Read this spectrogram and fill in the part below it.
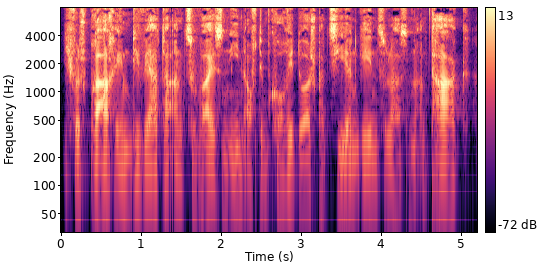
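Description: An actor narrating in the first person as a former investigating judge in a radio drama, measured and sober. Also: male voice, a bass voice, steady tone, fairly bright tone. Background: music underneath.

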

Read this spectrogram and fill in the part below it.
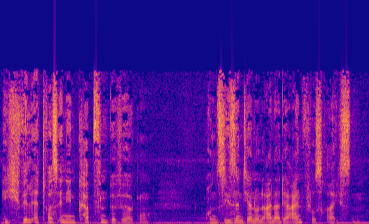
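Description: A woman's voice: on the low side, brisk, over music, close to an everyday voice. An actress in a radio drama playing a combative female campaigner who keeps challenging a banker. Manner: pointed, challenging, insistent. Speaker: activist critic at a forum.

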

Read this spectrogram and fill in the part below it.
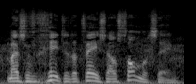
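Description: An actor playing an imperious, calculating fugitive ruler from Mars in a science fiction radio play, speaking in curt orders. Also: male voice, medium pitch, sing-song, fast, fairly bright tone, a little hiss or hum. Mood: commanding. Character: haughty, scheming fugitive ruler of a Martian realm.

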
